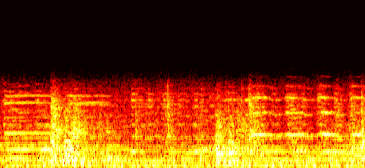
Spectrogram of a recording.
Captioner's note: wheel clacks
